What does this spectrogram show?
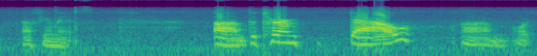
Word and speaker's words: Tao: The term Tao, or Tao, actually pronounced more like D-O-W in some of the more modern translations to write it that way, means way.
